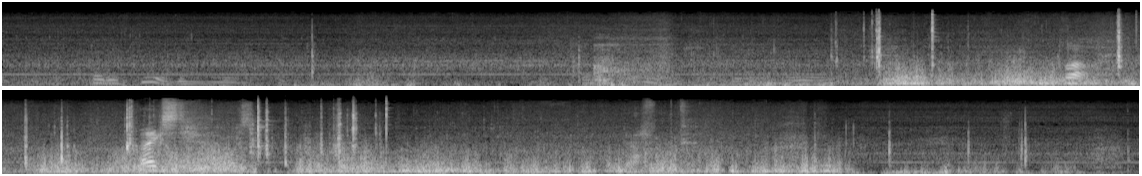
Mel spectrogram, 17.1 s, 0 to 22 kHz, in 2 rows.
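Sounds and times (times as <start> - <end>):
wind on microphone: 0.0 - 17.0
sharp clicks: 6.2 - 7.3.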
